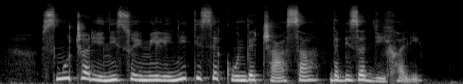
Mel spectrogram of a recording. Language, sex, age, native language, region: Slovenian, female, 50-59, Slovenian, Carinthia region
